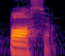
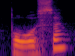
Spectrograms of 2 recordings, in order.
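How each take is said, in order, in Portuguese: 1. Tem a outra pronúncia vocálica regional. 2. Tem a pronúncia vocálica do sudeste brasileiro. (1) "outros brasileiros vão dizer poça" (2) "Alguns brasileiros vão pronunciar poça, predominantemente no sudeste do Brasil"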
